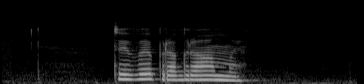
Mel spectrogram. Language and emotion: Russian, sad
